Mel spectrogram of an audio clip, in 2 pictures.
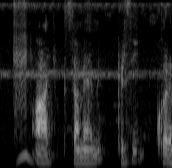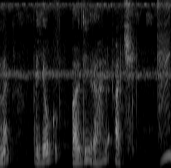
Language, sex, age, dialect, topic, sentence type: Maithili, male, 18-24, Southern/Standard, agriculture, statement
